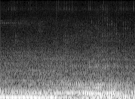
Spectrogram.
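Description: Steady low rumble of engine and road noise heard inside a moving car's cabin.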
